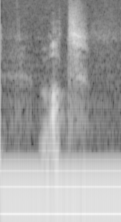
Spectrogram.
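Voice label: "wat", Dutch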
